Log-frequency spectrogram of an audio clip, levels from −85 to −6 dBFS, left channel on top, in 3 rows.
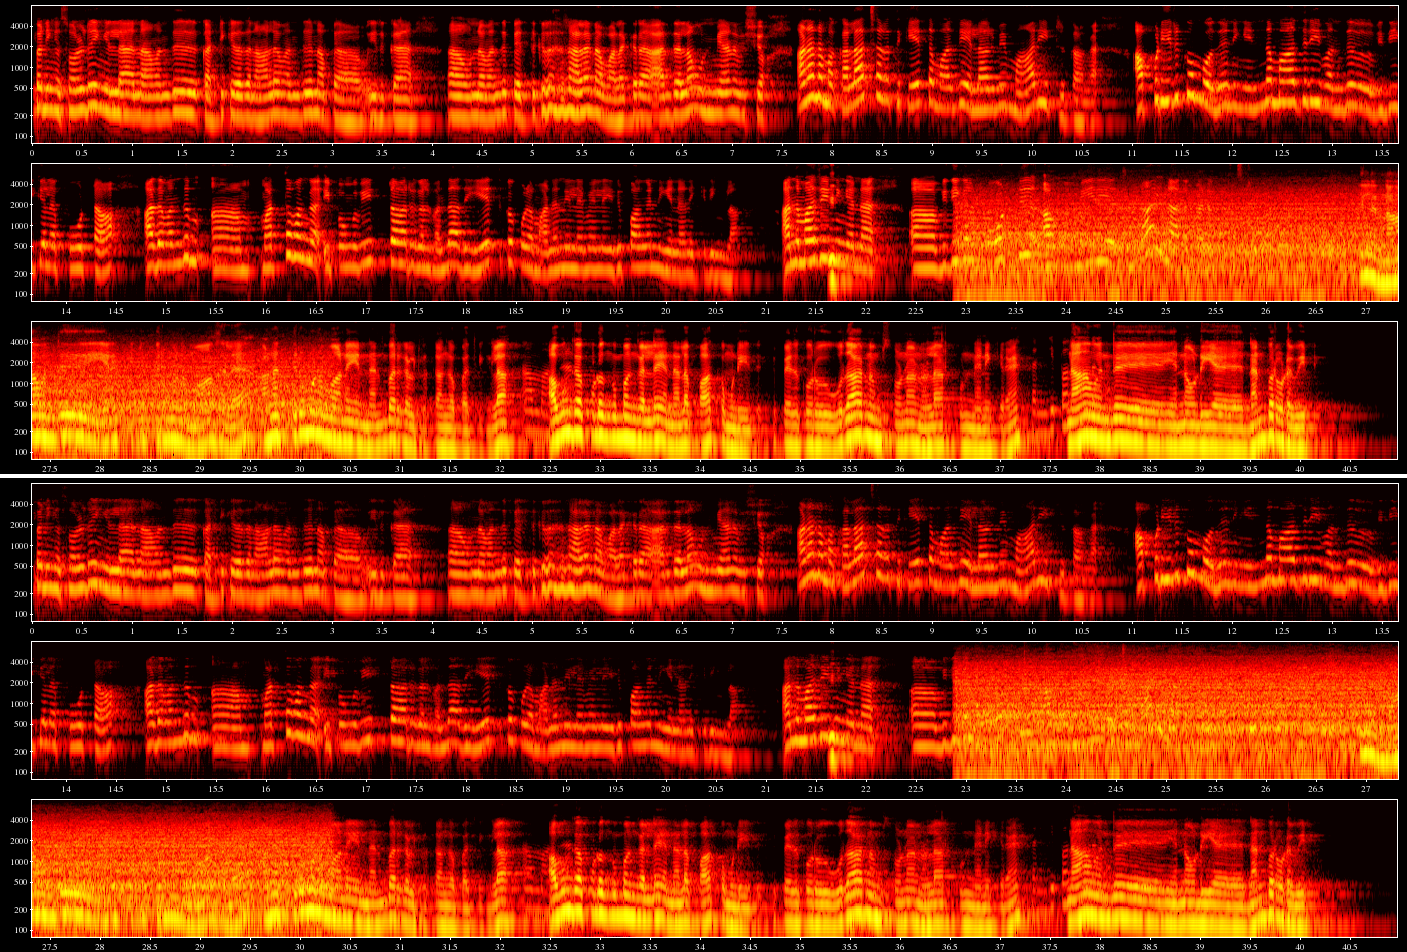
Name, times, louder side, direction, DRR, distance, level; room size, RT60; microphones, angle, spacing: voice 1, 0.0-10.7 11.0-20.7 21.2-22.1 22.4-26.4 32.2-32.7 37.3-38.1, left 4 dB, 85° left, 0.9 m, -38 dB
sound 1, 22.9-30.3, right 3 dB, 70° right, 1.8 m, -33 dB
voice 2, 26.9-32.1 32.5-37.2 37.7-40.1, left 2 dB, 45° left, 0.9 m, -31 dB
22.0 x 13.5 x 4.8 m
head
